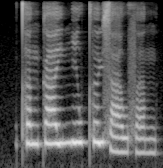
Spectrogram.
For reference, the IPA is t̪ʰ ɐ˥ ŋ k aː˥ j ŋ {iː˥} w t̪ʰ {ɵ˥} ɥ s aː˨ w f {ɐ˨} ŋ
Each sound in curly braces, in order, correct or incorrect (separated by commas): correct, correct, correct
